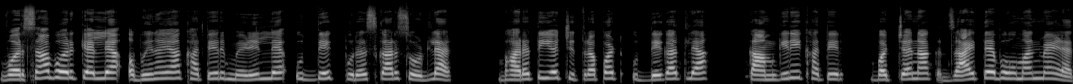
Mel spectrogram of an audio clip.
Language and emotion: Goan Konkani, neutral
